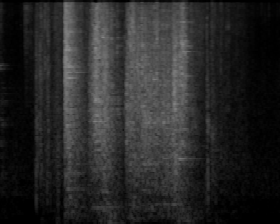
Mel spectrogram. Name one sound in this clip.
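A heavy metal door grinds and rumbles open.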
